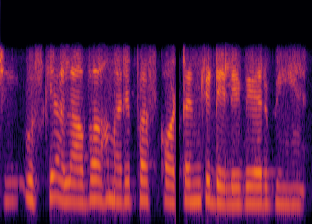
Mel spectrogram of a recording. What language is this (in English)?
Urdu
